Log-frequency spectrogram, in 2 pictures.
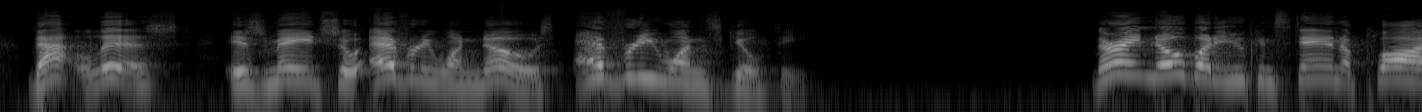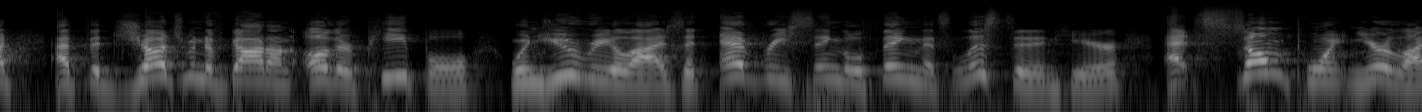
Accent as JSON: {"language": "English", "region": "the South", "country": "United States", "tie": "born or raised there", "said": "it's cultural for me. I was raised in the South, you know, so I mean, gospel."}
